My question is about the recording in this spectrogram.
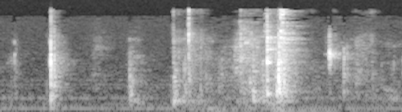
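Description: A few small, sharp clicks and taps of a plastic Bluetooth helmet-headset button unit being handled and set down on a tabletop. The loudest cluster comes a little past halfway.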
